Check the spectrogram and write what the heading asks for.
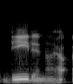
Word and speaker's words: Deaton: And to highlight that, I want to go back to an interview that you did, or a documentary, with Anthony Deaton.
